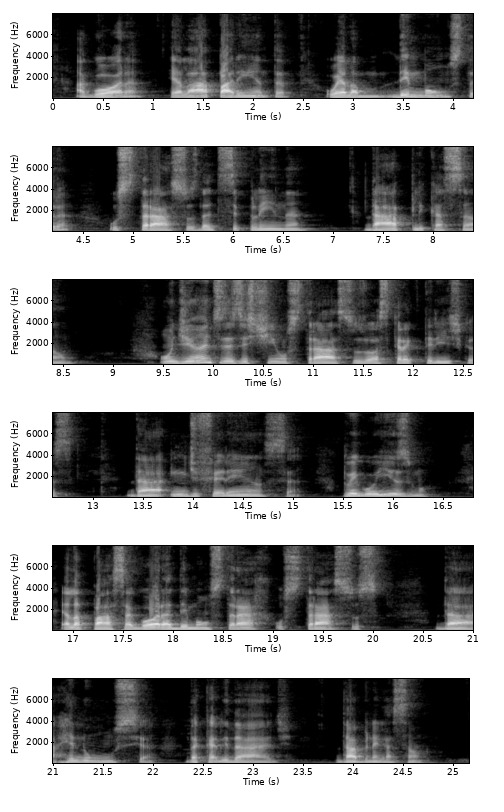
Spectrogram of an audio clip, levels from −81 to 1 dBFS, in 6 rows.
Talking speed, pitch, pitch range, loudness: 90 wpm, 115 Hz, 100-125 Hz, -19 LUFS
